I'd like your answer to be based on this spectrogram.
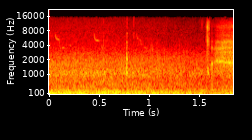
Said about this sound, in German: Ganz schick hier, ein bisschen abgeschirmt. Man hört zwar hinten die Straße, aber vor allem hört man die Vögel. Und äh, ja, es ist relativ ruhig hier.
